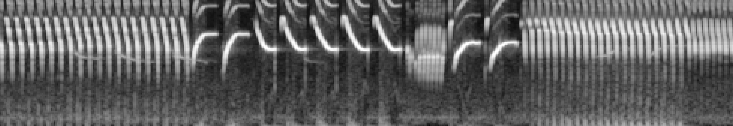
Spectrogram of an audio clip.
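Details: Long-rolling canary song used as a lure for young canaries: rapid high trill, a series of clear downward-sweeping whistles with one lower harsh note, then a dense, fast continuous rolling trill to the end.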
